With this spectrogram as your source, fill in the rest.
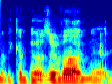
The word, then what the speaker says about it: Wagner: name of the composer Vagner you say Vagner not Wagner and so he's ceski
